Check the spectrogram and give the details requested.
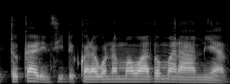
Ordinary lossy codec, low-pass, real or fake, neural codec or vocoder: none; 10.8 kHz; real; none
